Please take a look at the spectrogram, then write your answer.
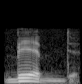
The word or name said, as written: bibbed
